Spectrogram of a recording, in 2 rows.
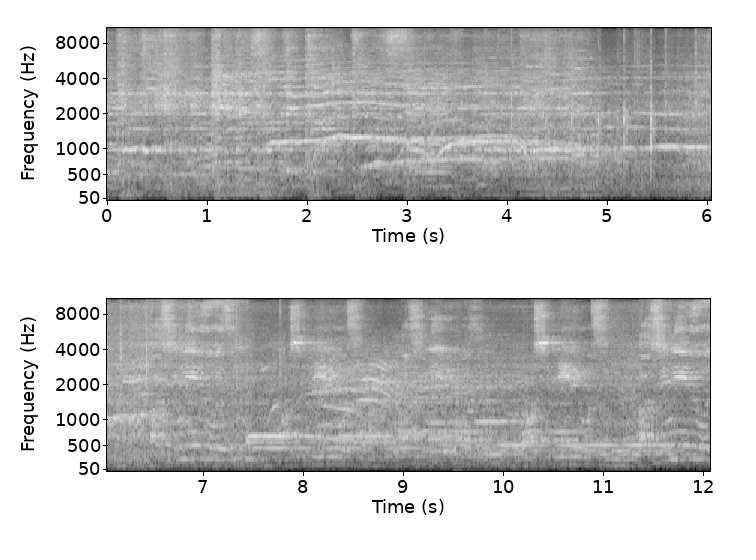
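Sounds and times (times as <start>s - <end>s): dance music: 0.0s - 12.0s
audience cheering and shouting: 1.7s - 10.8s.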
